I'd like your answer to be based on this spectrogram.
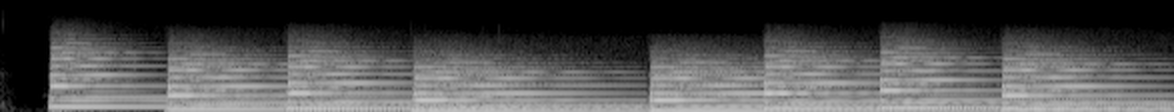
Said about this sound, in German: das Glockenspiel des Big Ben in London. Alle Welt verbindet diese Klänge mit der Hauptstadt Großbritanniens. Sie sind das tönende Logo Londons.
